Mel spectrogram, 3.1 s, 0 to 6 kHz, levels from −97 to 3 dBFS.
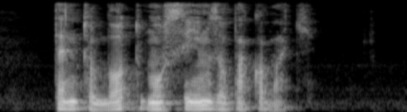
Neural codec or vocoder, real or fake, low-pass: vocoder, 44.1 kHz, 80 mel bands, Vocos; fake; 5.4 kHz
